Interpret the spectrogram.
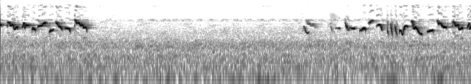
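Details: Oriental white-eye (kecial kuning) singing a dense, fast song: a second-long burst of quick, high zigzagging chirps, a silent pause of about three seconds, then another rapid twittering run to the end.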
